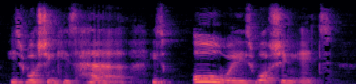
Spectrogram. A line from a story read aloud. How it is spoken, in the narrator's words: said Finn gloomily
